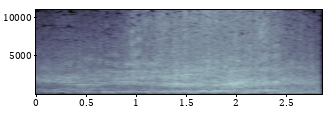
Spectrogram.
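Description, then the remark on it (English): A loud race car engine, the Team Midland car, roars past, its strong buzzing harmonics holding steady and then shifting slightly in pitch as the car goes by. No one speaks. “There goes the Team Midland car.”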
